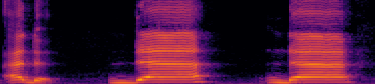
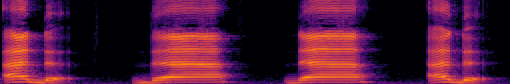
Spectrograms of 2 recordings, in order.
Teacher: So the tip of the tongue with the gums is closing. That leads the sound to be cut. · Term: dal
